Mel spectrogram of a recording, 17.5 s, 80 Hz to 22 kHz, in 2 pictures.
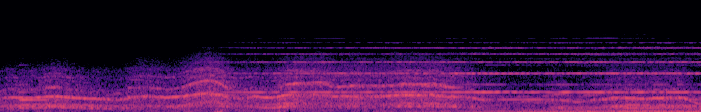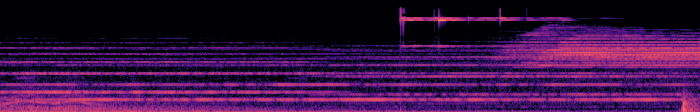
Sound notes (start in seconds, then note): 0.1 loud wind blowing; 11.2 wind stops; 13.8 magical sparkling chime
